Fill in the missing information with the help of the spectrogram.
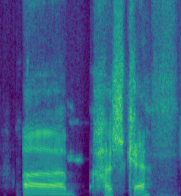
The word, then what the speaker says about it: Hashké: But what I found, you know, striking about, and correct me if I'm butchering the name, Hashké. – Hashké is, you know, there's that accent on the E,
